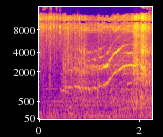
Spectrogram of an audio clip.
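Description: Redcat Marksman TC8 RC crawler's 550 brushed crawler motor and gears whining as the truck drives off, the whine rising in pitch about half a second in and then holding steady.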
